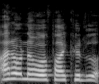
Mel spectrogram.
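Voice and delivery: high, fast, snooty put-on villager voice.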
